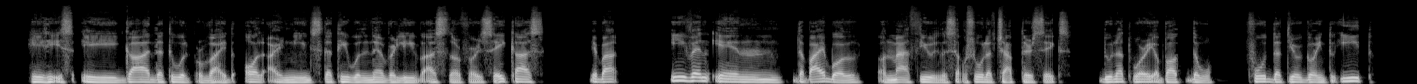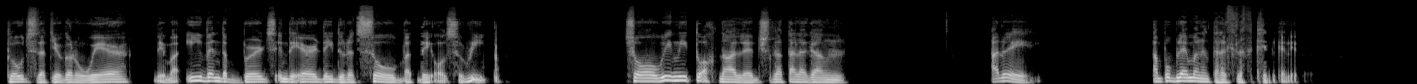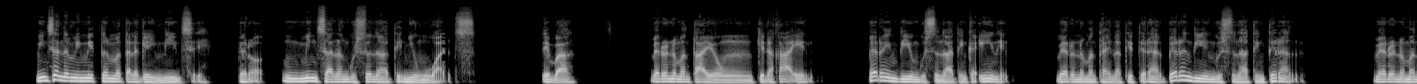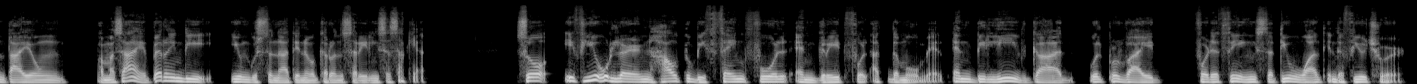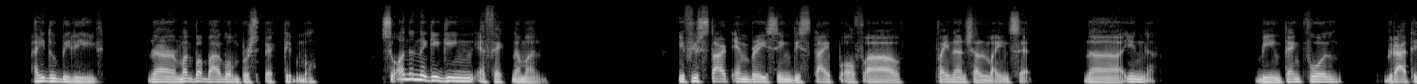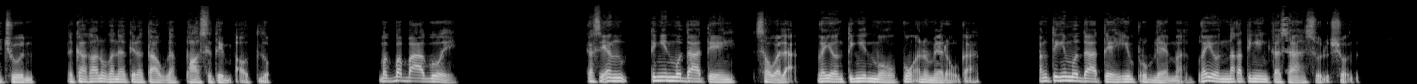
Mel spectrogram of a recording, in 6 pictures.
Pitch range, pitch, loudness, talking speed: 105-135 Hz, 115 Hz, -17 LUFS, 150 wpm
